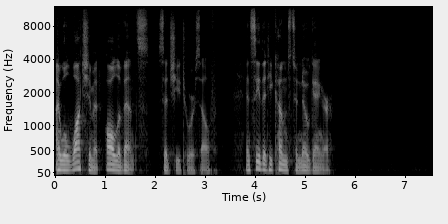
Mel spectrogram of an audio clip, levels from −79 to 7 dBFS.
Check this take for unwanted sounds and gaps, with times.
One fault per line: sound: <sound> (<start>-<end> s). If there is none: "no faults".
no faults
